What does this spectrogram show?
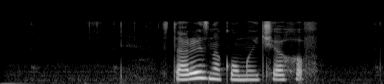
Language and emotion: Russian, neutral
